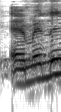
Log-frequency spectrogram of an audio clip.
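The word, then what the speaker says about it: MLA: देखिए यहाँ पर एम एल ए, आप कहते हैं एम ए से शुरू करते हैं एमएलए को, एम ए, तो ए जो है ये एक वोवल का साउंड है, इसीलिए आप एन का प्रयोग करते हैं।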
